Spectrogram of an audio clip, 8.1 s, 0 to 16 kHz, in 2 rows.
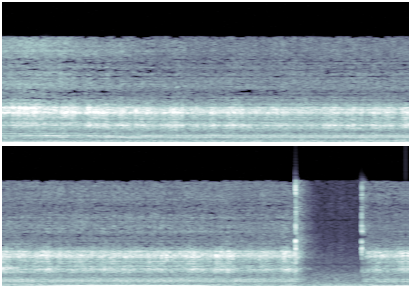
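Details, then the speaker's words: Banggood 220V 72W micro rotary tool, permanent-magnet DC motor with reduction gearbox (probably planetary), large disk fitted in chuck: high gear whir with rapid ratchety rattle, quite a bit of vibration, not smooth; smoother in forward rotation. "but a favor the vibrations my keys you know quite a bit of vibration they're certainly not smooth"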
